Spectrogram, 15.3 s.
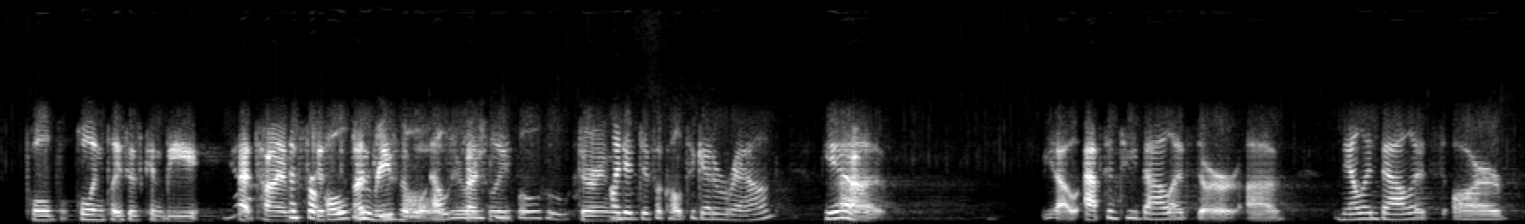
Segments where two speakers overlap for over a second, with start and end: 2.9-5.1

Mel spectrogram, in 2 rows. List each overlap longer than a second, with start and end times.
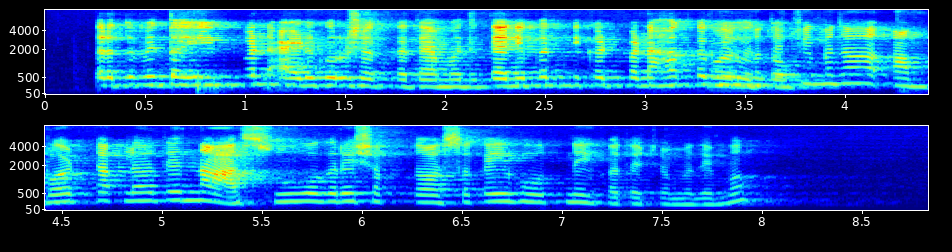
none

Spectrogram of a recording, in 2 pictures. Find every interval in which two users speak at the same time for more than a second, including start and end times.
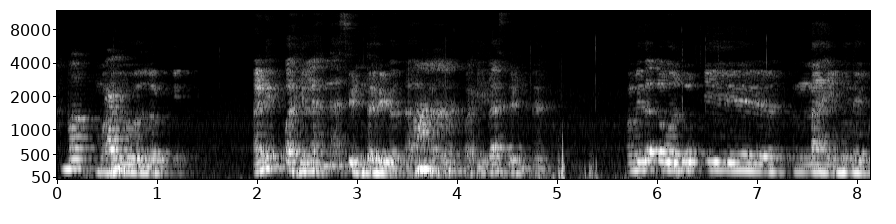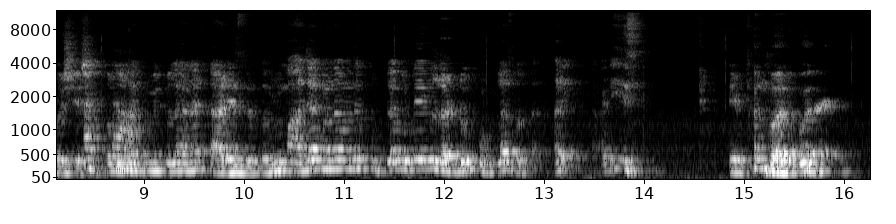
none

